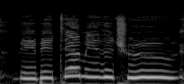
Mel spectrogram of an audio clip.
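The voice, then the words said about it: Angelic singing voice. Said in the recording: “your voice is so angelic still. You haven't lost it a bit”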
